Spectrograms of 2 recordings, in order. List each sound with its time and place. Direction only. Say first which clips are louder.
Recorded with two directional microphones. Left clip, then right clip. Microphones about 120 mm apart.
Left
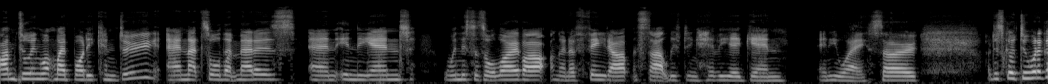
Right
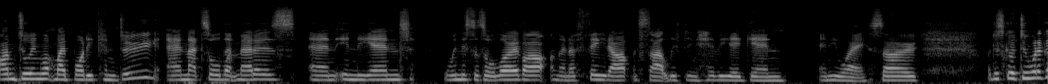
0.0 s speech: left 7 dB; 30° right (ahead or behind)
